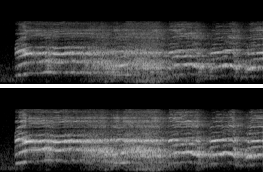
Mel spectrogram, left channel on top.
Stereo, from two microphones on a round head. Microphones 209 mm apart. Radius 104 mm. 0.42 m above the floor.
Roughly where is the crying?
Right.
